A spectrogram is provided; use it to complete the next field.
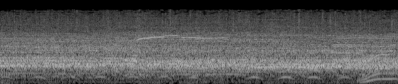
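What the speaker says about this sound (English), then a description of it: "Now your applause counts twice." A crowd applauds and cheers for a dancer at a dance contest, a continuous loud wash of clapping with voices mixed throughout.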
